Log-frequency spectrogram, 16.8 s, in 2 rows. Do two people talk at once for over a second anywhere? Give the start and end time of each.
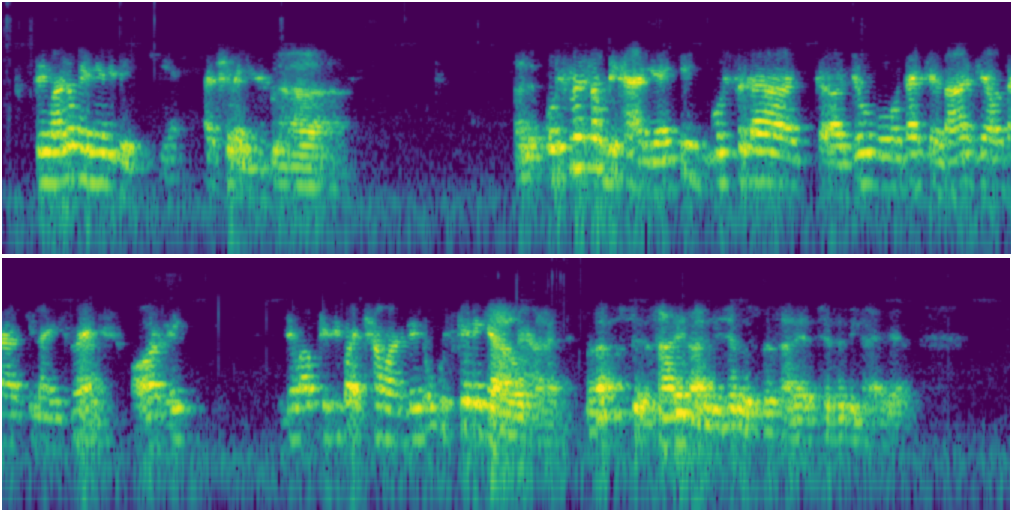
none

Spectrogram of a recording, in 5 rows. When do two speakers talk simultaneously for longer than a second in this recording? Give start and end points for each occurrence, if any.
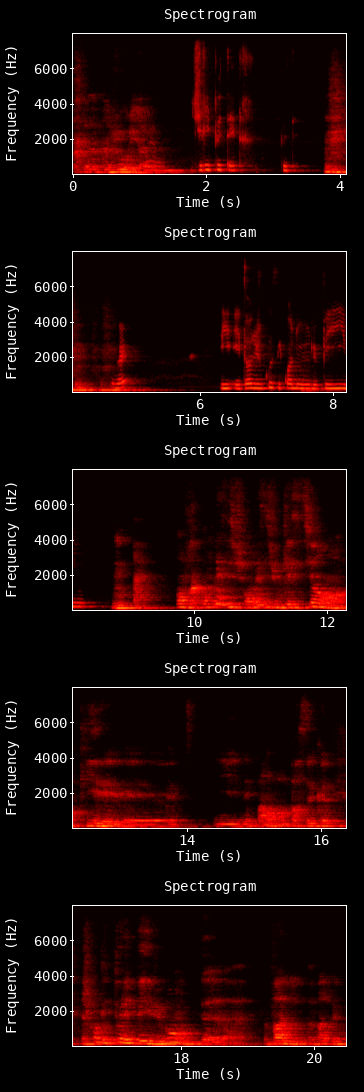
none

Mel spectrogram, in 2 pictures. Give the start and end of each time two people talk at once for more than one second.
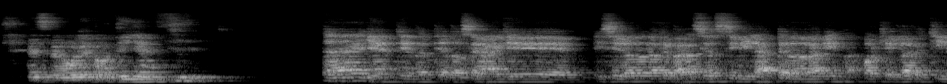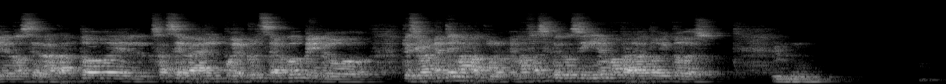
none

